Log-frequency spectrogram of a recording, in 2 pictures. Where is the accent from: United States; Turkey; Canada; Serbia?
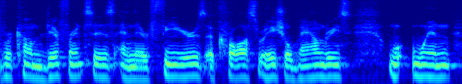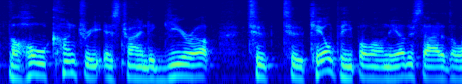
United States; Atlanta, Georgia; I'm from Atlanta, and I knew the mayor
